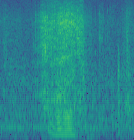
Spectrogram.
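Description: A man's short, breathy vocal sound into a microphone, lasting about half a second a little before the one-second mark, with a low voice under the breath noise.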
